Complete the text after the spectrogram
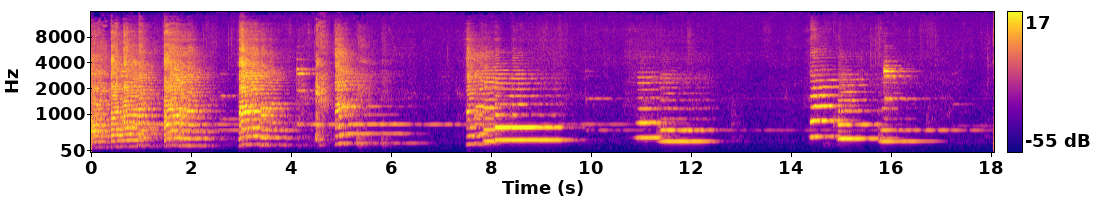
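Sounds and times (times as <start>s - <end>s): improvised saxophone-like music: 0.0s - 18.0s.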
